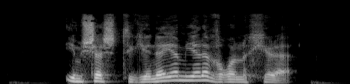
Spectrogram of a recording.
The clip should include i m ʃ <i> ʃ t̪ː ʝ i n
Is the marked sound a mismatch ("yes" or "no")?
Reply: yes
